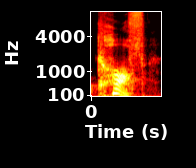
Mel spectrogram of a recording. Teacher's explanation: in cough, the OUGH is pronounced off with the O sound. This is made at the back of your mouth at the bottom. It's very particular to the British pronunciation.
